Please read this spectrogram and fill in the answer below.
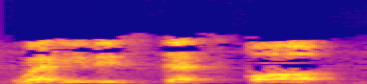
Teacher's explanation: ينطق كل منهما سينا ساكنة مرققة، فلا يفخمها حتى لا تبدل صادا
